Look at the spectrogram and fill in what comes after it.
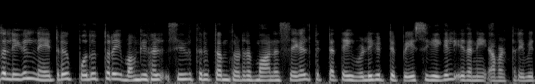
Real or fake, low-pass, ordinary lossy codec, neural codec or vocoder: fake; 7.2 kHz; Opus, 32 kbps; codec, 24 kHz, 1.2 kbps, DualCodec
